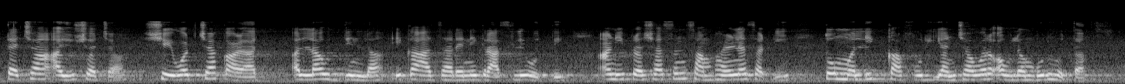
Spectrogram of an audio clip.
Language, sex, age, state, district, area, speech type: Marathi, female, 30-45, Maharashtra, Mumbai Suburban, urban, read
